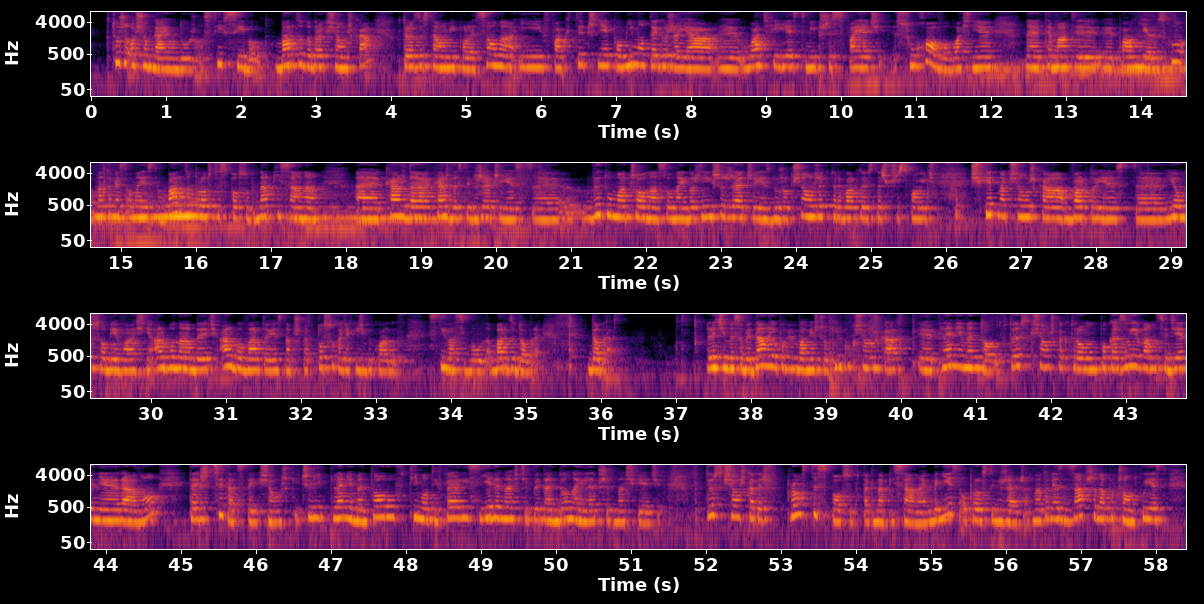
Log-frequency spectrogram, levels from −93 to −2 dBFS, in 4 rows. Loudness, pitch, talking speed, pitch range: -31 LUFS, 220 Hz, 135 wpm, 205-240 Hz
